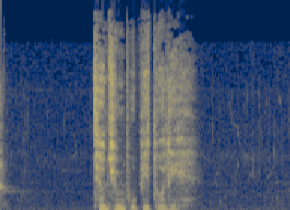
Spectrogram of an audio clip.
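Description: A middle-aged woman speaks kindly.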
